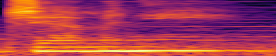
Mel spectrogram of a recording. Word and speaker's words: Gemini: I love how they pronounce Gemini like Jiminy just so it sounds closer to Jiminy.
